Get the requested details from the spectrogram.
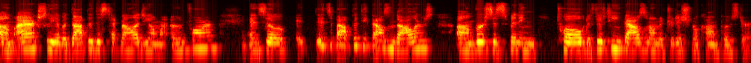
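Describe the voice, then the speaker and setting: At a fairly quick pace, a woman speaks with a medium pitch and ordinary pitch variation. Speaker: poultry farmer and university extension specialist. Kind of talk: presentation. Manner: fast.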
